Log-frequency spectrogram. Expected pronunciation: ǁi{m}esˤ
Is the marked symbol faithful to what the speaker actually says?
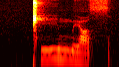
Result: yes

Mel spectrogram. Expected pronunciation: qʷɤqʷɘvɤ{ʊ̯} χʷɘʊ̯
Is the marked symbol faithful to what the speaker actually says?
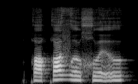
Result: yes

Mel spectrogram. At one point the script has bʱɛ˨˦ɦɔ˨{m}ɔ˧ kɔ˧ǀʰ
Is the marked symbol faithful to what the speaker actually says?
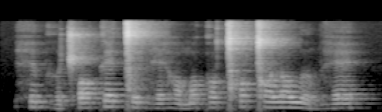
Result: yes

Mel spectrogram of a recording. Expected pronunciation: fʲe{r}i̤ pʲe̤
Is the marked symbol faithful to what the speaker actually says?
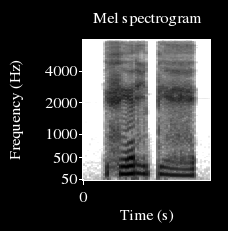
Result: no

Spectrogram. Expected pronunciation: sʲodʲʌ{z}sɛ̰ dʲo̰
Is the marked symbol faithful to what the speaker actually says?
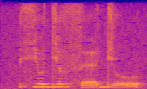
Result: yes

